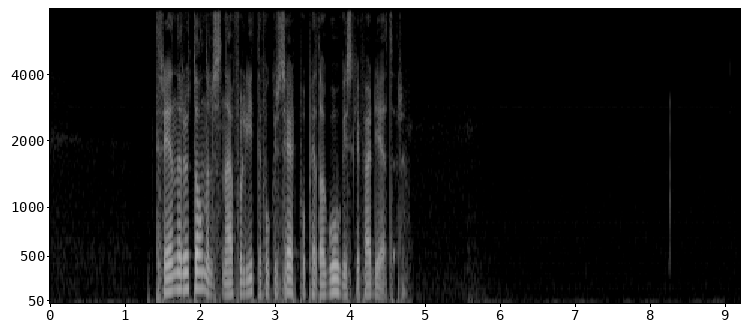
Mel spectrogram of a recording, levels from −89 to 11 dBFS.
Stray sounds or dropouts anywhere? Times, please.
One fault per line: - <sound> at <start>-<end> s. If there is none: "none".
none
